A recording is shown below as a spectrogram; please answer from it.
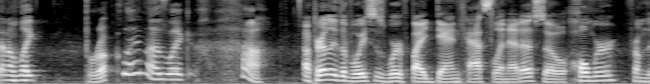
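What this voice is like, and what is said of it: Usual voice. Nothing is said of it.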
